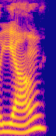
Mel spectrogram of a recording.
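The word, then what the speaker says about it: Jung: is the work of Carl Young and it's spelled j u n g for those who are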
